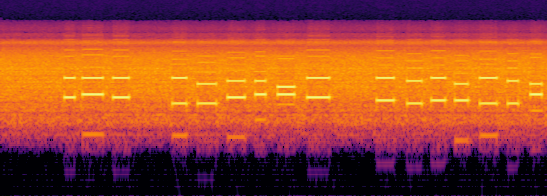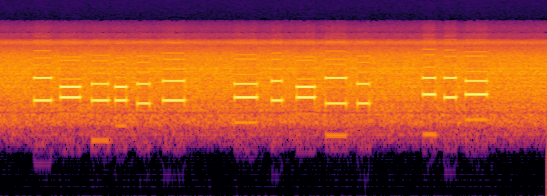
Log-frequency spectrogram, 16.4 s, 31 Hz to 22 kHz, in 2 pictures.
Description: DTMF, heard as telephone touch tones, dialled by hand, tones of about 250 ms, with phone line noise. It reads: CDC A29#*C B3B5A30 B75426 867A2 DC#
